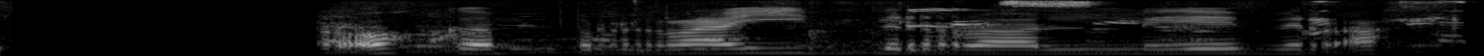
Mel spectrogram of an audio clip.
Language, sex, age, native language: Icelandic, male, 10, Icelandic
